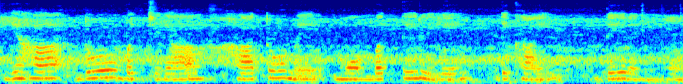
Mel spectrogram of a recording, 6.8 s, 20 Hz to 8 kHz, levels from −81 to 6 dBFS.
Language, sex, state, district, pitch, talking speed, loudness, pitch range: Hindi, male, Rajasthan, Bikaner, 220 Hz, 95 wpm, -17 LUFS, 205-235 Hz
